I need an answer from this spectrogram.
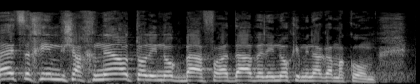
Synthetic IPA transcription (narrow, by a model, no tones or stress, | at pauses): ajt͡sʁiχimliʃaχneaoto̞lino̞kbeafʁadave̞lino̞kiminaɡamako̞m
